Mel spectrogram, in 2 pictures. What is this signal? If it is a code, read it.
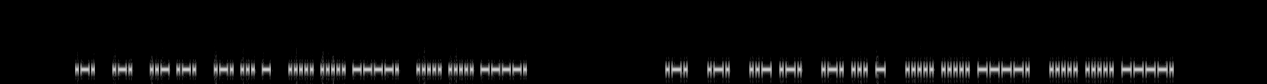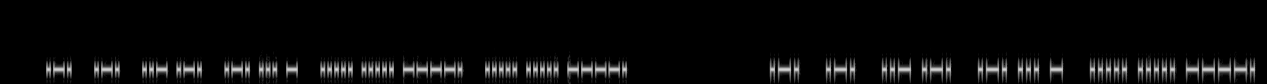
Morse code, heard as a keyed tone, about 36 wpm, 700 Hz. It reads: R R UR RST 559 559 R R UR RST 559 559 R R UR RST 559 559 R R UR RST 559
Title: Speed-Racing Common QSO Phrases Encore - 30wpm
